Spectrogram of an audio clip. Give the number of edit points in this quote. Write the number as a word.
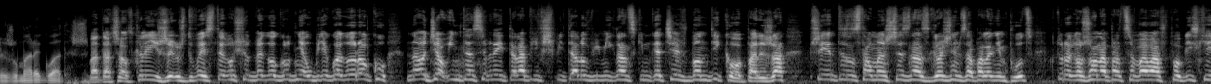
zero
